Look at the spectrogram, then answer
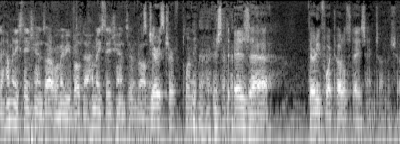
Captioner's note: laughter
